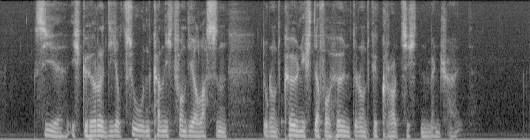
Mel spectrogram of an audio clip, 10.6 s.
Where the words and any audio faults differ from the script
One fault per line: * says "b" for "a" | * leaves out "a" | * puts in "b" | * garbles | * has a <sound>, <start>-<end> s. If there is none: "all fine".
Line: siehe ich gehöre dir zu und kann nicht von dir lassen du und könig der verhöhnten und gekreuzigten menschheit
all fine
